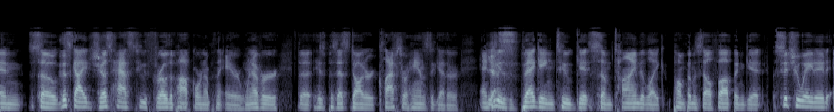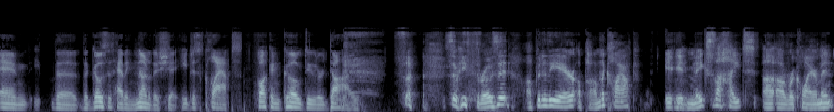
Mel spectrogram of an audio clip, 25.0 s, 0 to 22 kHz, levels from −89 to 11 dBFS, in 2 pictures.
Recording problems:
garbled, watery; badly; nothing above 7.5 kHz
abrupt cut into speech; at the start

